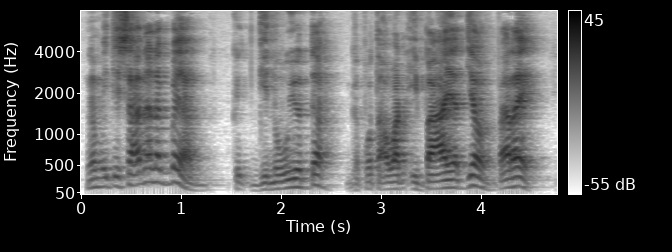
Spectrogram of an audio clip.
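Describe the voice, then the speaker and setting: A man's voice: mid-range voice, big pitch swings, unhurried, roomy sound. A man playing a griping, indignant buddy in an Ilocano Filipino comedy audio drama, speaking emphatically.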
